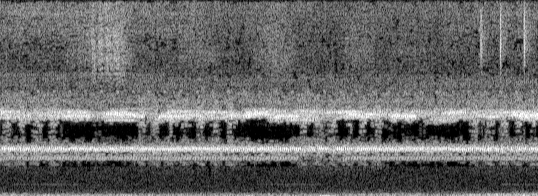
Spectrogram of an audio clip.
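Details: Crickets calling at night in a dense, unbroken high trill with slightly wavering pulsed texture, a few sharp high ticks at the close, and a heavy low rumble underneath.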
